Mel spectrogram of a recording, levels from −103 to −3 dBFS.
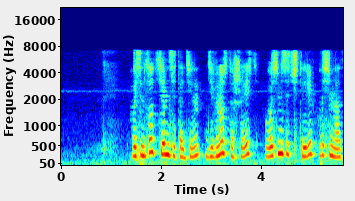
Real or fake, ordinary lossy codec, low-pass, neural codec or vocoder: real; AAC, 32 kbps; 7.2 kHz; none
